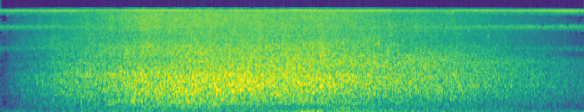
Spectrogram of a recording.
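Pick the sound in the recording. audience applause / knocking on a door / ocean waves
ocean waves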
